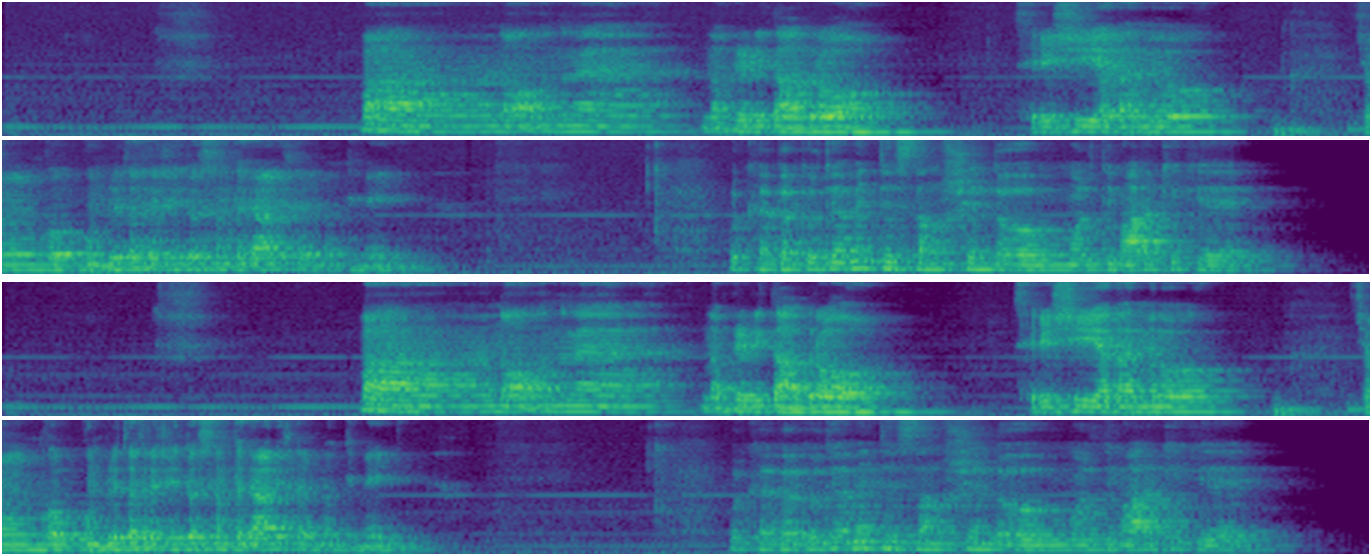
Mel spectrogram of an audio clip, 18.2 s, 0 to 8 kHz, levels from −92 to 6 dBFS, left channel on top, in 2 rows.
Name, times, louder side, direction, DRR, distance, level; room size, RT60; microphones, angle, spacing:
voice 1, 2.4-6.0 6.8-8.1 8.5-8.6 9.0-11.8, right 2 dB, 30° right, 2 dB, 0.3 m, -24 dB
voice 2, 14.0-17.3, left 2 dB, 50° left, 0 dB, 0.5 m, -27 dB
3.7 x 2.8 x 2.5 m, 0.85 s
head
